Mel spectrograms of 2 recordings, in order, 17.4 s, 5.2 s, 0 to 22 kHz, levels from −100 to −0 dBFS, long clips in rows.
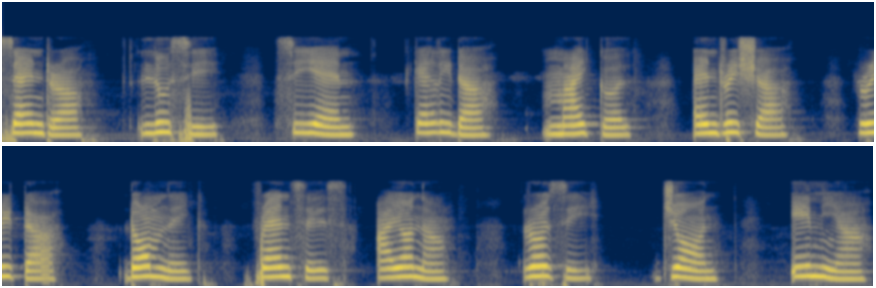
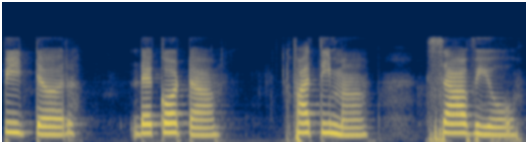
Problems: constant background noise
